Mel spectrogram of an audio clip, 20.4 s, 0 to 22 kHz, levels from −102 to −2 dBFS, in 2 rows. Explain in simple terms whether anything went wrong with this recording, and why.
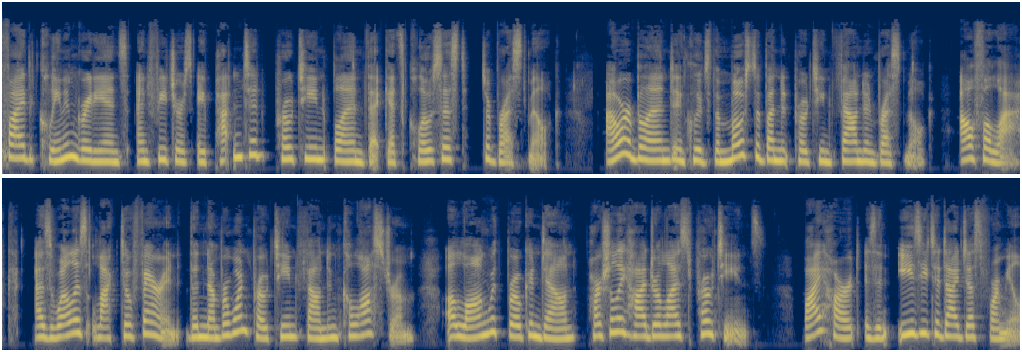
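Nothing went wrong here; the speech comes through steady and intact, with no moment where anything breaks, jumps or sounds off.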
